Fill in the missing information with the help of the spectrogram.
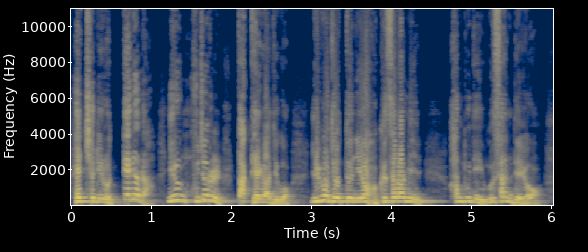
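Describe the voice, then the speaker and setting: An older man delivers a sermon as a pastor, telling lively stories and imitating the voices of those in them. He has a high voice and speaks at normal speed.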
